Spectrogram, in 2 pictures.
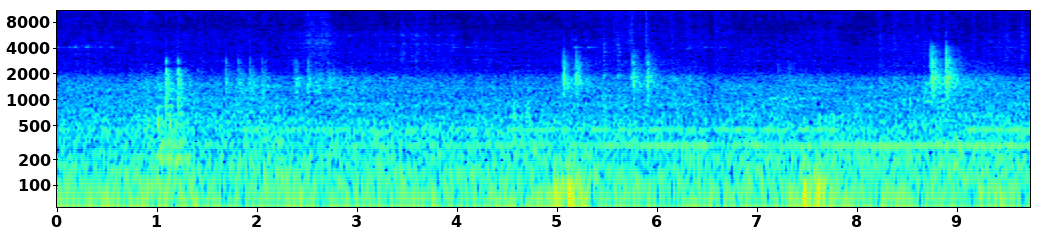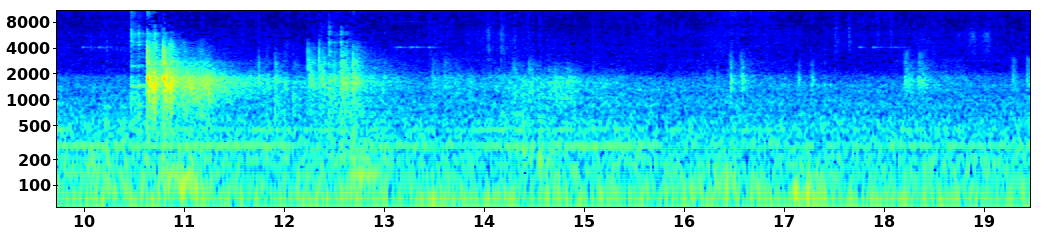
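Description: Billiard balls click and clack together as they are gathered and racked.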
